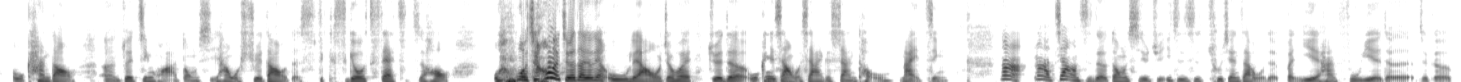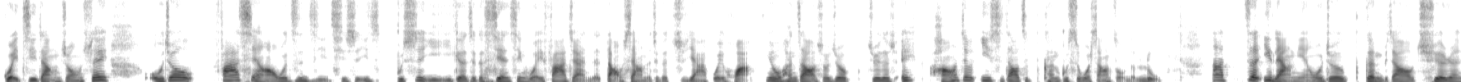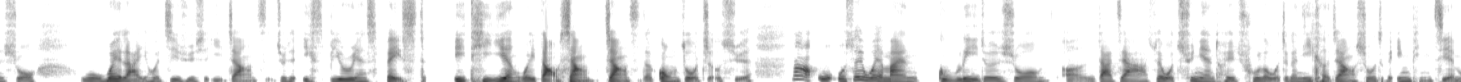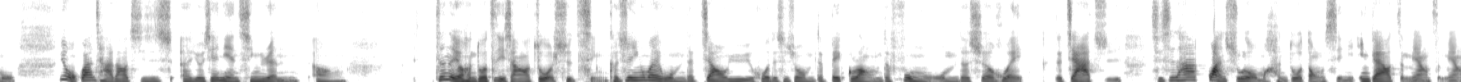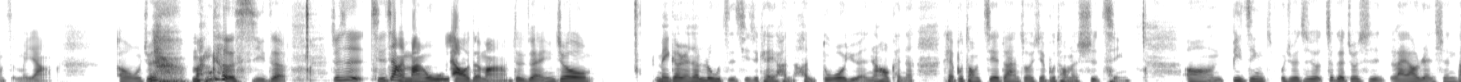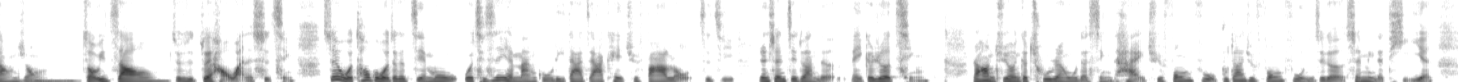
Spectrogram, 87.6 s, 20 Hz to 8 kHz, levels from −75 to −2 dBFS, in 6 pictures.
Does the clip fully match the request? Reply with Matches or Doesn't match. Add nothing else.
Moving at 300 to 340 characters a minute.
Matches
